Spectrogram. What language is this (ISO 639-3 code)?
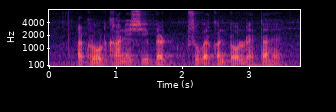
hin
